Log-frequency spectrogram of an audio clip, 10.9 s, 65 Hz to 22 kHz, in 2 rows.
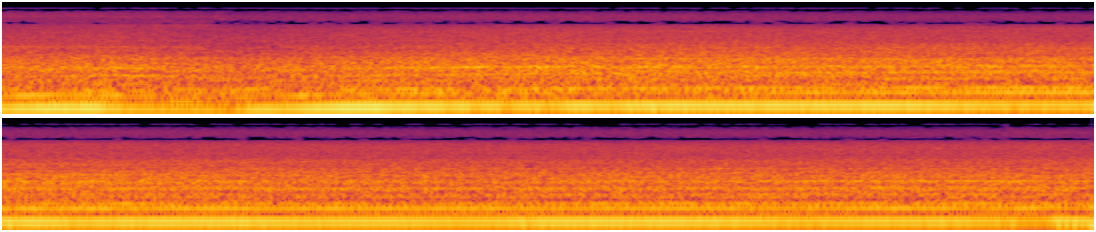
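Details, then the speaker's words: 1978 Ford Pinto cruising wagon, long-sitting: engine holds a fast, steady idle with an even low drone, throttle plates fully closed, indicating a massive vacuum leak somewhere; PCV valve plugs into what looks like a heater hose. "so the way it was running it would run with the throttle plates completely closed completely so that means there's a massive vacuum leak somewhere"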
